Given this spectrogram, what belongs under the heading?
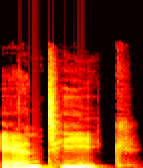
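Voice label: "antique", English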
